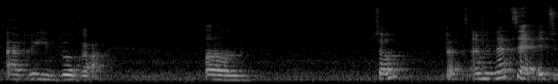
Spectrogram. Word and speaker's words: arrivera: It's not arriver à, it's arrivera.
